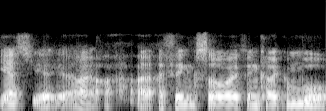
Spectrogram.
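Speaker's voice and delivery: trembling, terrified halting voice. In a played-out scene, a frightened woman answers whether she can walk; shaking voice. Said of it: "she's shaking like like it was going out".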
